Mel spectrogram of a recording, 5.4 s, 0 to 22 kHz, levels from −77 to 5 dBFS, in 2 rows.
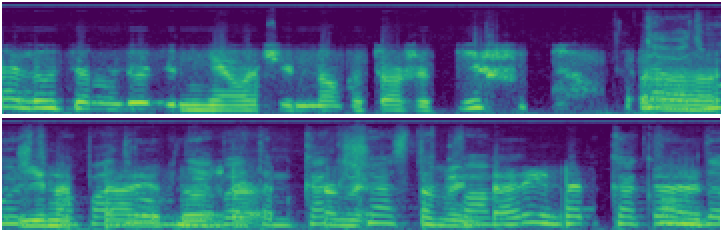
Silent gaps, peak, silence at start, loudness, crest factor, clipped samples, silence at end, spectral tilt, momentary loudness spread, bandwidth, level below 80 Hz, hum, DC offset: none; -2 dBFS; 0 s; -15 LUFS; 12 dB; under 0.1%; 0 s; -4 dB/octave; 4 LU; over 20 kHz; -42 dBFS; none; under 0.1%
